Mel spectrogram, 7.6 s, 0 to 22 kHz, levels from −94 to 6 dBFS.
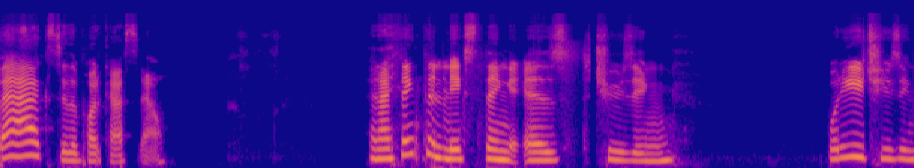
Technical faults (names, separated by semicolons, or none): repeated stalls (stutter); jitter buffer slow-down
